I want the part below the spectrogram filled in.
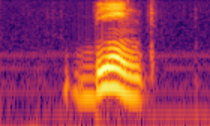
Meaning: bandage, dressing
- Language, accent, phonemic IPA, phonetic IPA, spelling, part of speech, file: Armenian, Eastern Armenian, /bint/, [bint], բինտ, noun, Hy-բինտ.ogg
